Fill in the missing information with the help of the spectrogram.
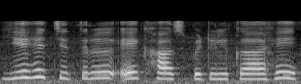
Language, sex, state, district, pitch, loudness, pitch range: Hindi, female, Madhya Pradesh, Bhopal, 275 Hz, -16 LUFS, 245-290 Hz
